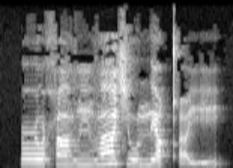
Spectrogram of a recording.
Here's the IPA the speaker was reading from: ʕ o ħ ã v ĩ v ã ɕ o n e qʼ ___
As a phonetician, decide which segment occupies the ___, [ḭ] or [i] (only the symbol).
ḭ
